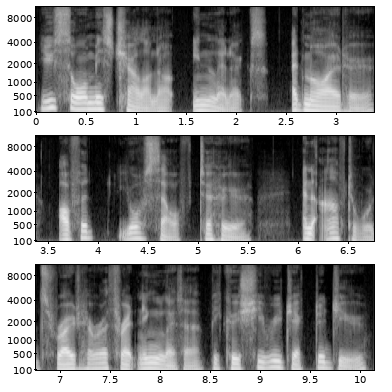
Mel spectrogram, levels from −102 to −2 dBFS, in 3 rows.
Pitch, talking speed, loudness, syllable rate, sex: 115 Hz, 125 wpm, -20 LUFS, 4.8 syllables/s, female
